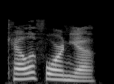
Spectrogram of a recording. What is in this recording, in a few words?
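"california", British English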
